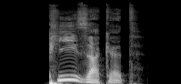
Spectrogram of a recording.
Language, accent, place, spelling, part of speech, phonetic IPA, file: German, Germany, Berlin, piesacket, verb, [ˈpiːzakət], De-piesacket.ogg
- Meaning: second-person plural subjunctive I of piesacken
